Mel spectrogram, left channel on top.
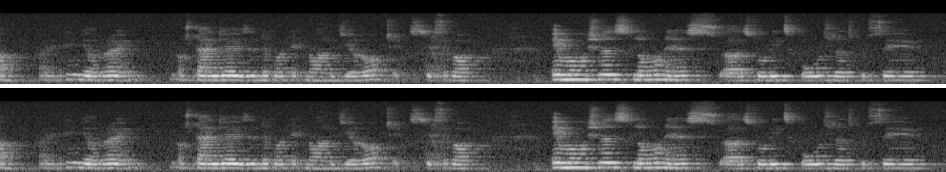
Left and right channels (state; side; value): identical; both; correlation 1.00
